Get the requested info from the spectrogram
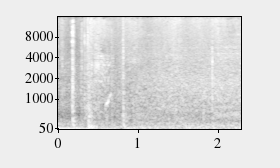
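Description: Car cabin noise: a steady low engine and road rumble with a rushing hiss, and a few light knocks in the first second.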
